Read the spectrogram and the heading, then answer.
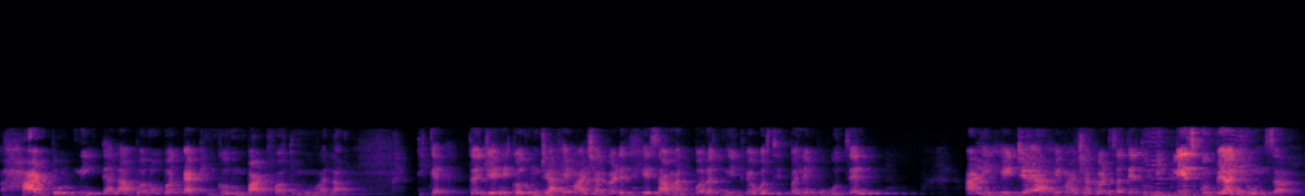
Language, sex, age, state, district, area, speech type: Marathi, female, 18-30, Maharashtra, Akola, urban, spontaneous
